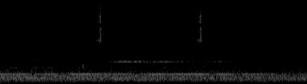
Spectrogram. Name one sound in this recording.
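Menu clicks sound softly, twice.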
